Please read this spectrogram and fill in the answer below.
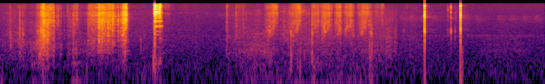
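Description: Rustling and scraping of kindling being handled at a metal twig stove, with a loud sharp click a couple of seconds in. Near the end come two sharp clicks of a lighter being struck to light fatwood.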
